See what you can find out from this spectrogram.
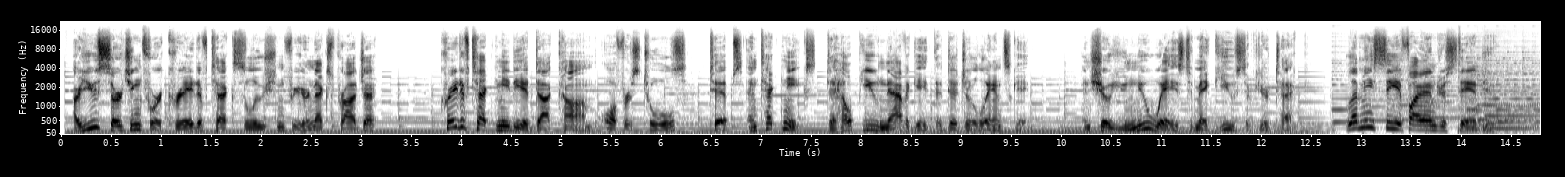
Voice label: Commercial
